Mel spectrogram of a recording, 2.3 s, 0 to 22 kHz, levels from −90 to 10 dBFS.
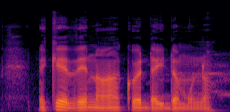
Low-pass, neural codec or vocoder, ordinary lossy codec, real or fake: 14.4 kHz; none; none; real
